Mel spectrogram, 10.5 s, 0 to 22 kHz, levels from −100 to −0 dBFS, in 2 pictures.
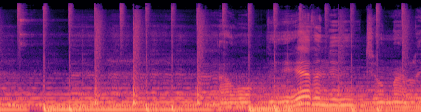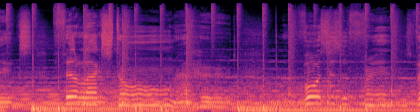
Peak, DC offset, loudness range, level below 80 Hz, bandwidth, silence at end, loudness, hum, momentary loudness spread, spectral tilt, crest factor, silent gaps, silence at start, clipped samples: -10 dBFS; under 0.1%; 2 LU; -30 dBFS; over 20 kHz; 0 s; -26 LUFS; none; 7 LU; -6.5 dB/octave; 16 dB; none; 0 s; under 0.1%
